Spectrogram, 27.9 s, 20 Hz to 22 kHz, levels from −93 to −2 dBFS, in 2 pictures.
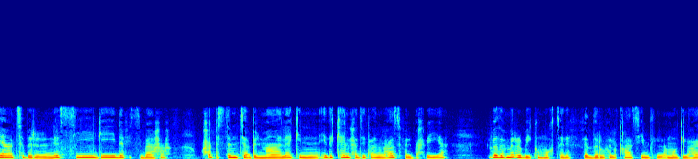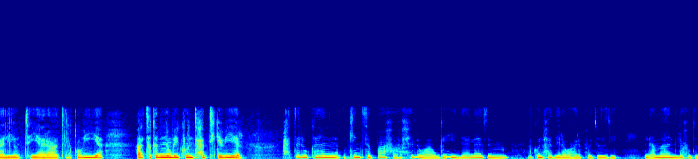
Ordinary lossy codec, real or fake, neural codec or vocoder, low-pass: none; real; none; 7.2 kHz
